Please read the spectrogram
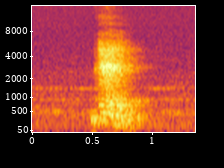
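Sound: sneeze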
